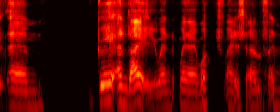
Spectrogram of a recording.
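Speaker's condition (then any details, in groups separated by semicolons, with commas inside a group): Cerebral palsy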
